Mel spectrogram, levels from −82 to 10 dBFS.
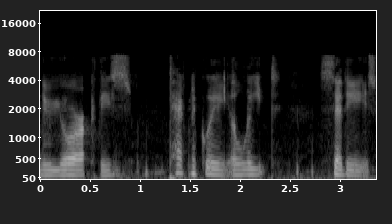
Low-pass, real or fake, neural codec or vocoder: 7.2 kHz; fake; codec, 16 kHz in and 24 kHz out, 1.1 kbps, FireRedTTS-2 codec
